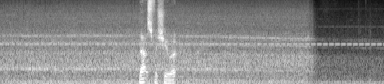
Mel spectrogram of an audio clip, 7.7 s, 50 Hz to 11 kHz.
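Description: Train driving in Train Sim World 5 on a run toward Gatwick: a steady cab hum with a constant electrical tone under it. A short voice cuts in briefly, and the hum drops to a quieter level near the end.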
